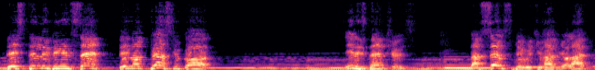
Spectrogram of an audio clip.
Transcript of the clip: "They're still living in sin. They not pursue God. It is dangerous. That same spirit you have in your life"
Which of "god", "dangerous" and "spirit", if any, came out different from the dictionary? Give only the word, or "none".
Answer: spirit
